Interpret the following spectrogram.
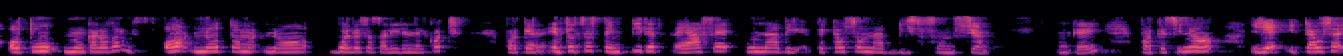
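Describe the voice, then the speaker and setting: A woman's voice: on the high side, mellow, dull audio. A woman, a mental health specialist explaining earnestly in an interview, with many fillers and restarts.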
